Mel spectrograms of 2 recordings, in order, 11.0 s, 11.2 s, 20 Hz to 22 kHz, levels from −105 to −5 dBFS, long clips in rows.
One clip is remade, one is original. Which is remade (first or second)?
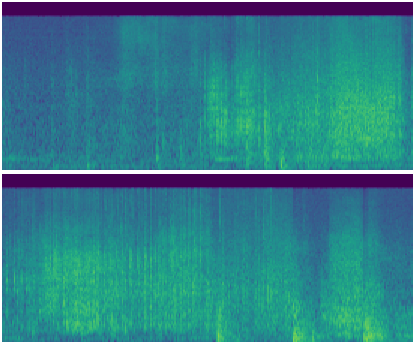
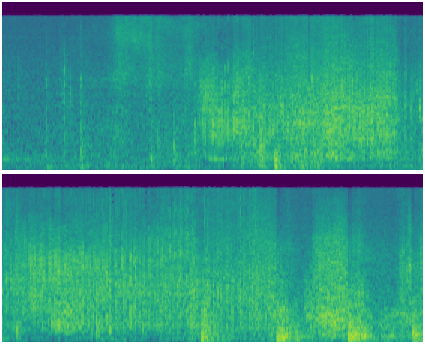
first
